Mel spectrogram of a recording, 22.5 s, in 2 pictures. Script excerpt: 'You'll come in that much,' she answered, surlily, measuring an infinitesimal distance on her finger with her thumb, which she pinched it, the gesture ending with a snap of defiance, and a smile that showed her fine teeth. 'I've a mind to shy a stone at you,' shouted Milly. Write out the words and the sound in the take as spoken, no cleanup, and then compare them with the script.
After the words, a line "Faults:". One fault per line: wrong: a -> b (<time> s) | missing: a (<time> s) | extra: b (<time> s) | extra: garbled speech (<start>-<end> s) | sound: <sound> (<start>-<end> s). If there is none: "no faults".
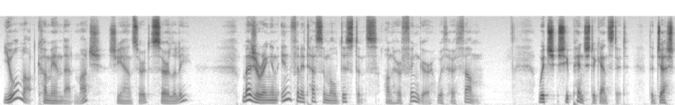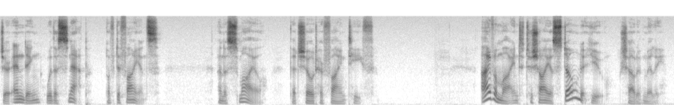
'You'll not come in that much,' she answered, surlily, measuring an infinitesimal distance on her finger with her thumb, which she pinched against it, the gesture ending with a snap of defiance, and a smile that showed her fine teeth. 'I've a mind to shy a stone at you,' shouted Milly.
Faults:
extra: not (0.3 s)
extra: against (9.9 s)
